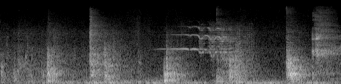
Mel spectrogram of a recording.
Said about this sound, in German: Es sind doch nur Lady Catherine und ihre Tochter in ihrer Kutsche.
